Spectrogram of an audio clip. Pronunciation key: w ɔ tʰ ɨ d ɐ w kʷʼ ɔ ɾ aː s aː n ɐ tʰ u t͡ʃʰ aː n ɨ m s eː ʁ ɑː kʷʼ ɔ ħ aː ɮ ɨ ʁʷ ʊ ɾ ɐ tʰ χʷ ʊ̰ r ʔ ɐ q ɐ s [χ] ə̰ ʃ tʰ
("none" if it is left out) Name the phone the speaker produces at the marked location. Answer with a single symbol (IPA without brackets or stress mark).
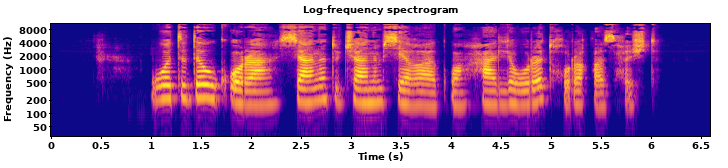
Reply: ħ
